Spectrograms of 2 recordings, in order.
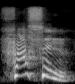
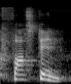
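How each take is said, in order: First: The t sound is silent. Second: The t sound is pronounced. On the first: The speaker calls it right. "It is फैसन" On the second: The speaker calls it wrong. "It is not फास्टन"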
